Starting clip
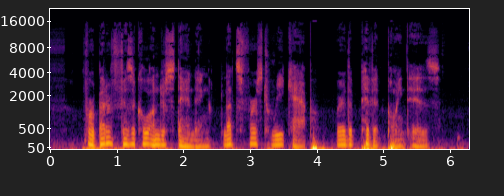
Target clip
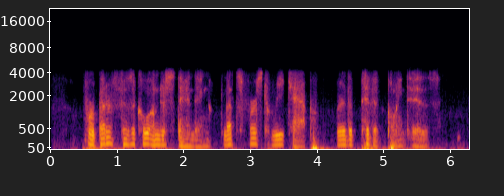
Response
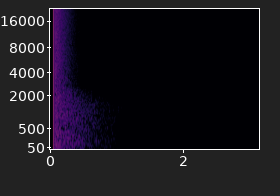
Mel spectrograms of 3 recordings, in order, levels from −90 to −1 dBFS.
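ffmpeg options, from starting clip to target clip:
-filter_complex "[0:a]acrossover=split=250 3800:gain=0.251 1 0.0708[link_01][link_02][link_03];[link_01][link_02][link_03]amix=inputs=3:normalize=0,agate=range=-33dB:threshold=-57dB:ratio=3:detection=peak,volume=6.5dB" -ar 48000 -c:a libopus -b:a 8k

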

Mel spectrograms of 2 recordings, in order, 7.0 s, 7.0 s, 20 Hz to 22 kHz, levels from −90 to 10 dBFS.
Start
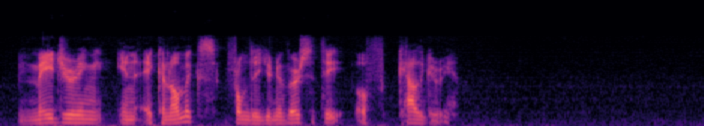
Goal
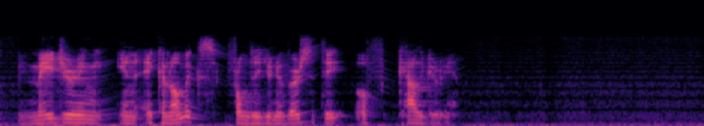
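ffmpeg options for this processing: ffmpeg -i in.wav -af "lowshelf=frequency=130:gain=12,aecho=1:1:2.8:0.86,acompressor=mode=upward:threshold=-33dB:ratio=2.5,flanger=delay=7.2:depth=8.6:regen=-83:speed=0.59:shape=sinusoidal,volume=-4.5dB" out.wav

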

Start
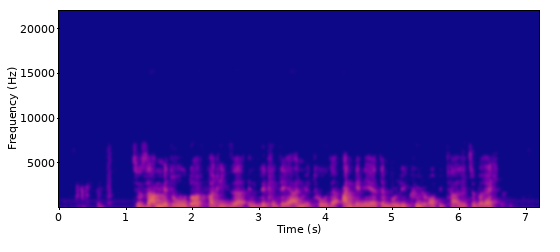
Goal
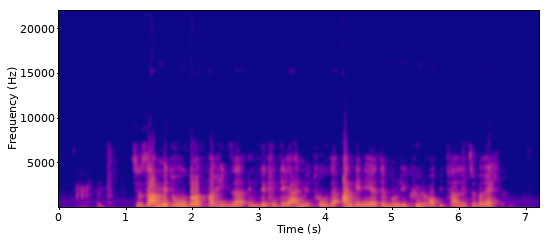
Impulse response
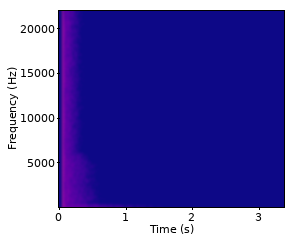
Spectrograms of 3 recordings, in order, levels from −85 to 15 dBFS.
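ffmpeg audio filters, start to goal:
-af "flanger=delay=8.1:depth=2.3:regen=-68:speed=0.36:shape=triangular,aeval=exprs='0.168*(cos(1*acos(clip(val(0)/0.168,-1,1)))-cos(1*PI/2))+0.00299*(cos(2*acos(clip(val(0)/0.168,-1,1)))-cos(2*PI/2))+0.0335*(cos(3*acos(clip(val(0)/0.168,-1,1)))-cos(3*PI/2))+0.00422*(cos(4*acos(clip(val(0)/0.168,-1,1)))-cos(4*PI/2))':channel_layout=same,apsyclip=25dB,volume=-2.5dB"

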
